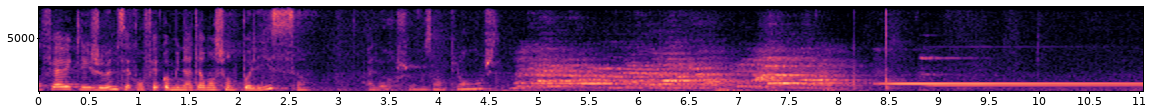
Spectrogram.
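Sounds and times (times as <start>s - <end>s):
speech: 0.0s - 5.3s
overlapping shouting voices: 4.7s - 8.4s
doorbell ringing at a front door: 8.4s - 11.0s.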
